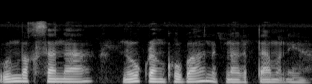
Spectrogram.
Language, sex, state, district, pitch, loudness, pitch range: Garo, male, Meghalaya, South Garo Hills, 125 Hz, -21 LUFS, 110-135 Hz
